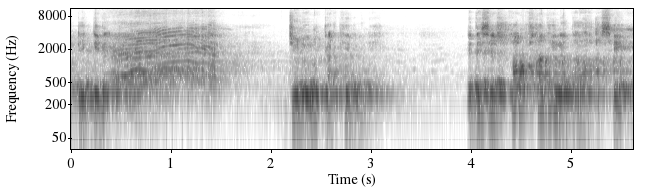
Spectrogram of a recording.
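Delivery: loud impassioned sermon voice; preaching at full force. Acted. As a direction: preach it hard to the crowd. Fiery sermon opening, full force.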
